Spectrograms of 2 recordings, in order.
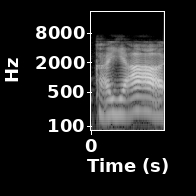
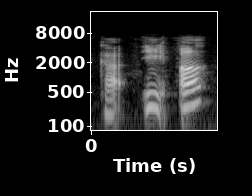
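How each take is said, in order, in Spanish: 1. Las vocales se unen, así que son dos sílabas. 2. Las vocales están separadas, así que son tres sílabas. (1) "si yo digo" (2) "en vez de ca-i-a"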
